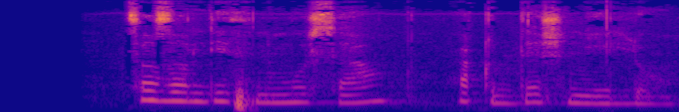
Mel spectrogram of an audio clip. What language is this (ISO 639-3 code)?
kab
